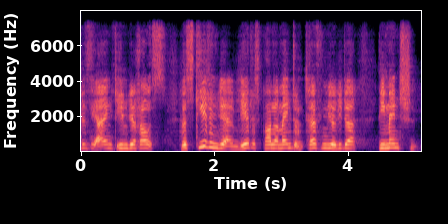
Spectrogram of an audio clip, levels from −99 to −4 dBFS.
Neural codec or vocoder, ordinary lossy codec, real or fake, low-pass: codec, 24 kHz, 1 kbps, SNAC; none; fake; 7.2 kHz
